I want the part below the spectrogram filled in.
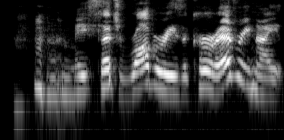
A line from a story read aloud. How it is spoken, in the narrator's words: laughed the emperor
